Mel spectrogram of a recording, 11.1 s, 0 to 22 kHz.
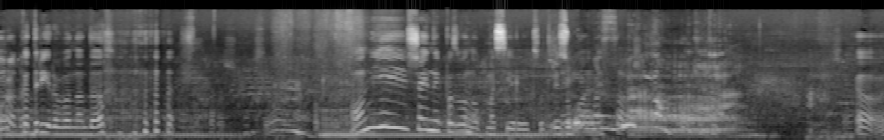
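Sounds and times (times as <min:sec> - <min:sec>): lion snarling and growling: 0:00.0 - 0:11.0.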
